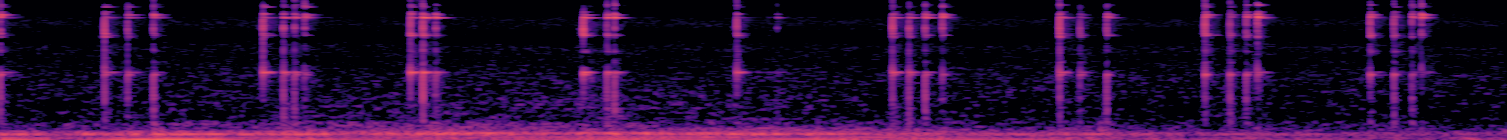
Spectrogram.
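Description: An empty, hollow white ceramic mug with a pink handle and heart prints, held by the handle, is tapped with long painted nails. Quick clusters of bright, clicky taps with almost no ring sound over a soft low rumble.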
